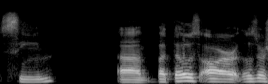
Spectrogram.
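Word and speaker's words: SIEM: information event management systems abbreviated you can pronounce it scene but those are those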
